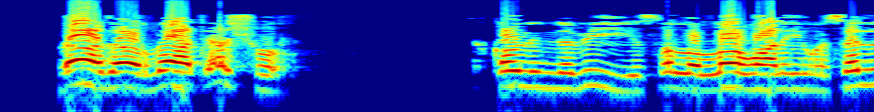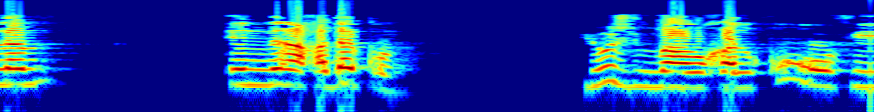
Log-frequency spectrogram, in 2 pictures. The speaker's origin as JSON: {"language": "Arabic", "country": "Egypt"}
